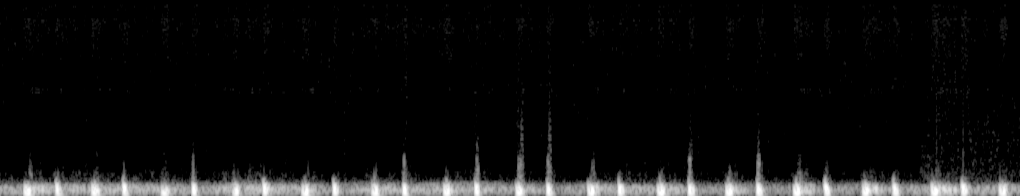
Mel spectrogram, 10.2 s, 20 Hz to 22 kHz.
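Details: Recording of a member's heartbeat at each auscultation point at rest: steady, clear lub-dub pairs at about 85 beats a minute with no extra sounds between beats; normal resting heart sounds.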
